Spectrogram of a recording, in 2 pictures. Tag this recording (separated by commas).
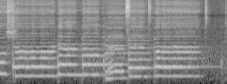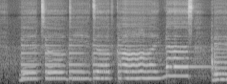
Music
